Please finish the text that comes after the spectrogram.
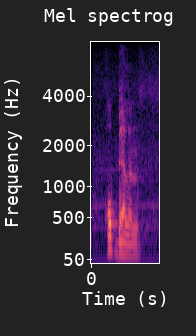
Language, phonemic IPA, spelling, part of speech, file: Dutch, /ˈɔˌbɛlə(n)/, opbellen, verb, Nl-opbellen.ogg
- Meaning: to call (up) (to contact by telephone)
